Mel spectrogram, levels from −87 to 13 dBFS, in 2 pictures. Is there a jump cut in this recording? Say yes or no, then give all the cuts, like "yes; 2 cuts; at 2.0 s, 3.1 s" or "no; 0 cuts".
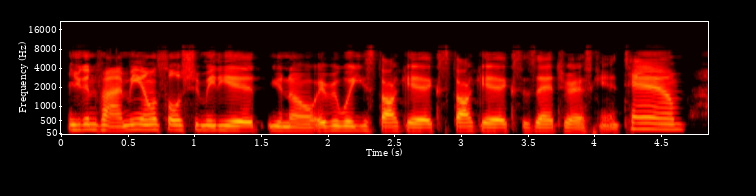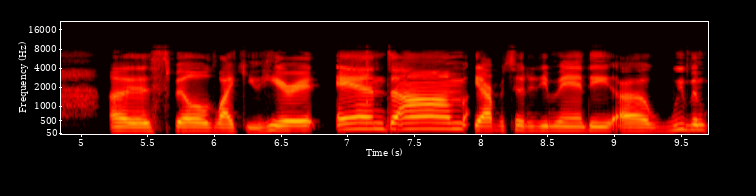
yes; 3 cuts; at 2.9 s, 6.8 s, 8.0 s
